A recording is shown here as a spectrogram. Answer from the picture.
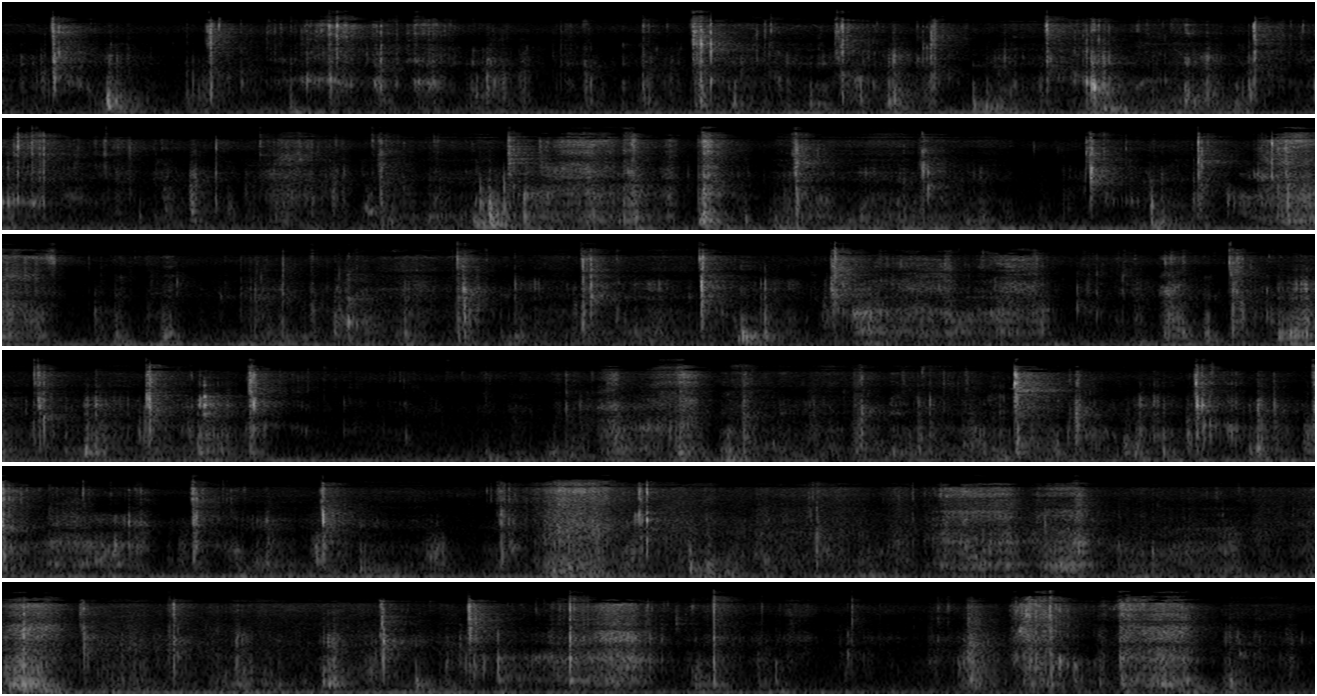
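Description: A person biting and chewing saucy chicken feet close to the microphone: irregular wet smacks, sucks and crunches, with many sharp clicks and a few brief pauses.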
